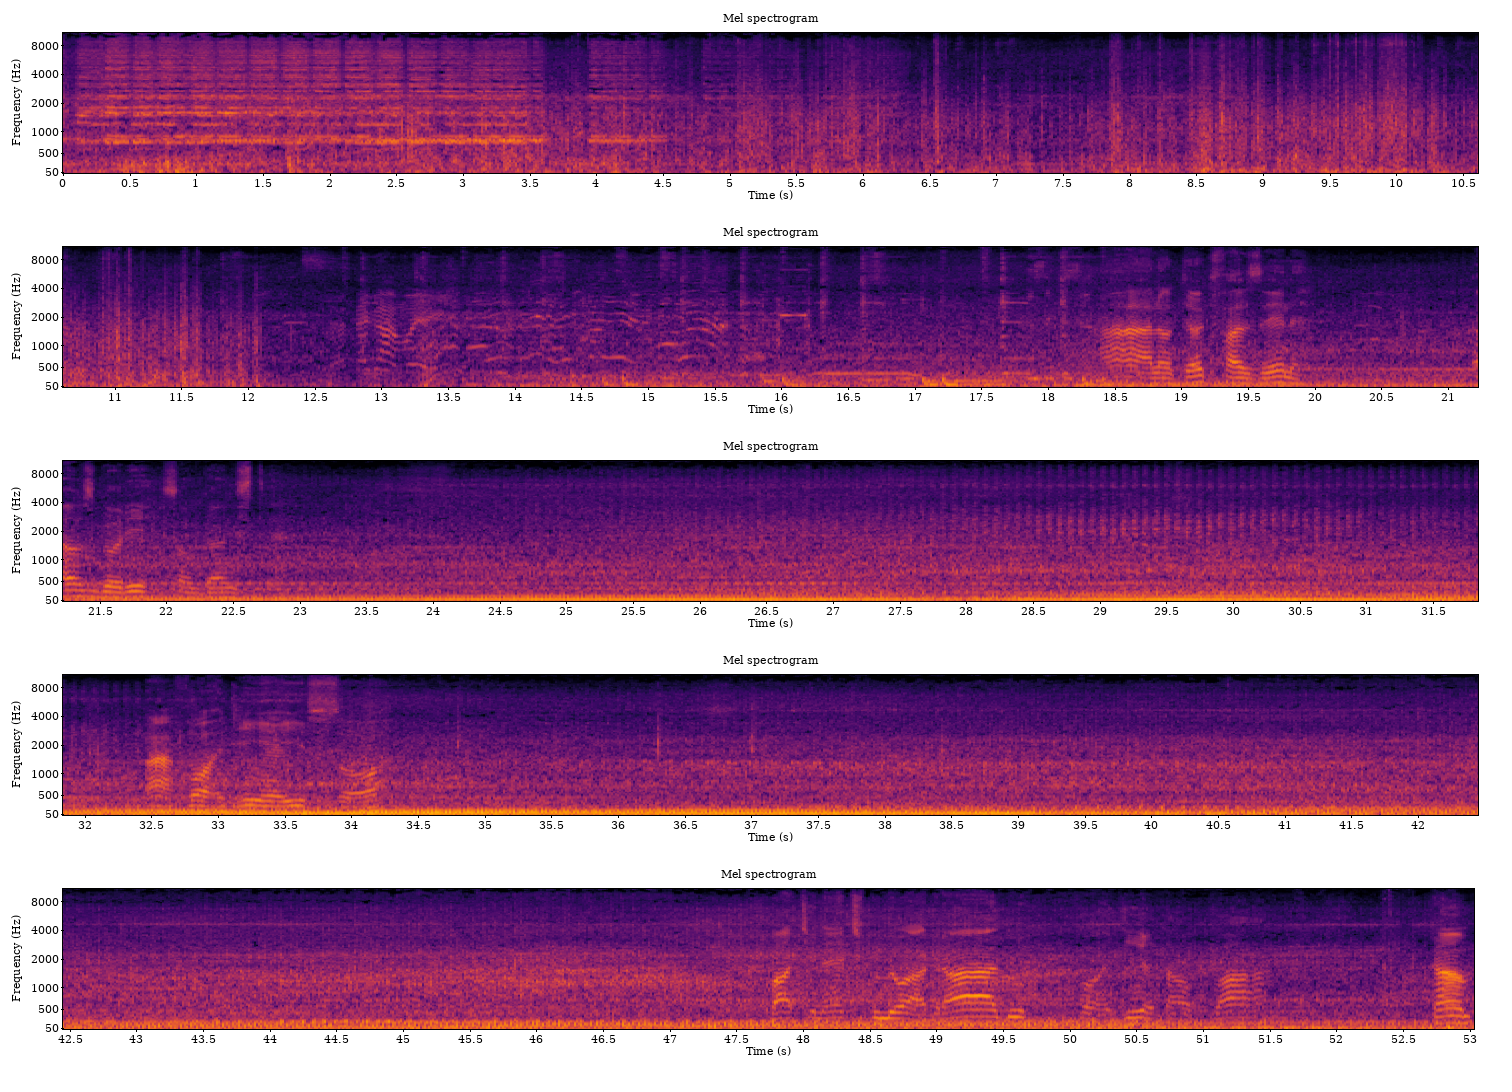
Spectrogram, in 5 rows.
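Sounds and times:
horn tone: 0.0s - 6.7s
truck road and wind noise: 0.0s - 53.0s.

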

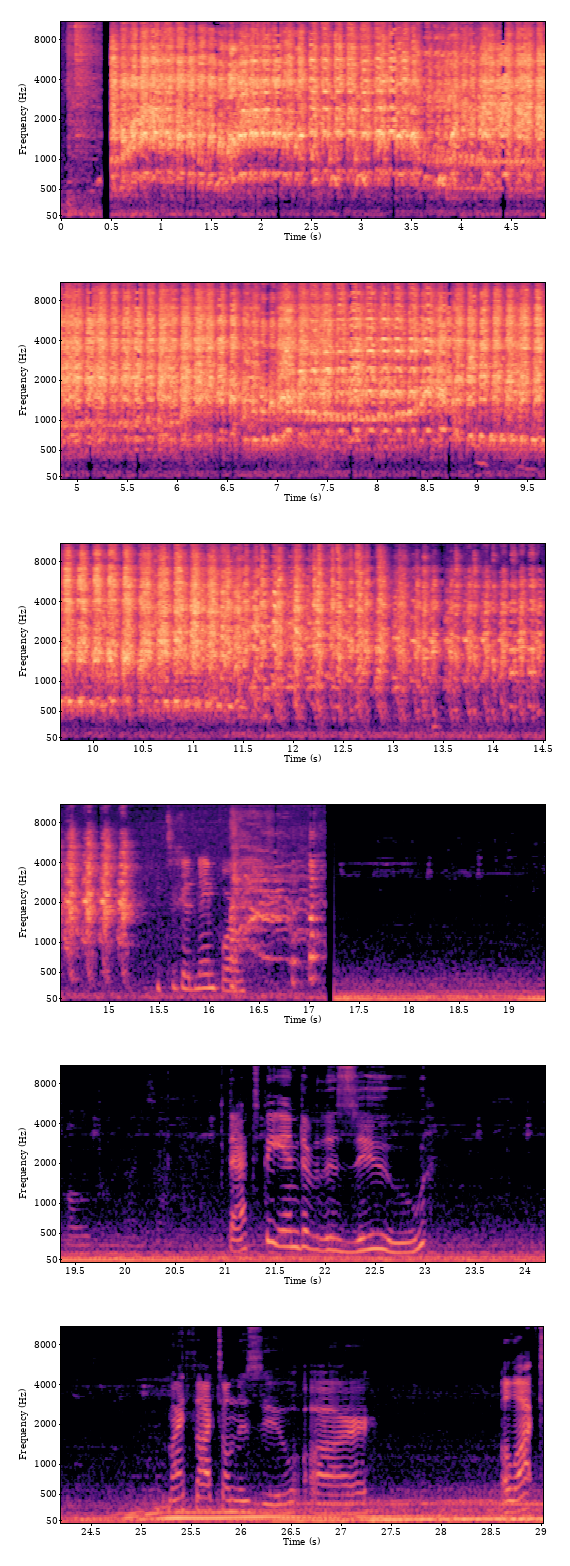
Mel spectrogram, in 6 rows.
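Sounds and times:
kookaburras laughing chorus: 0.5s - 15.6s, 16.2s - 17.2s.

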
